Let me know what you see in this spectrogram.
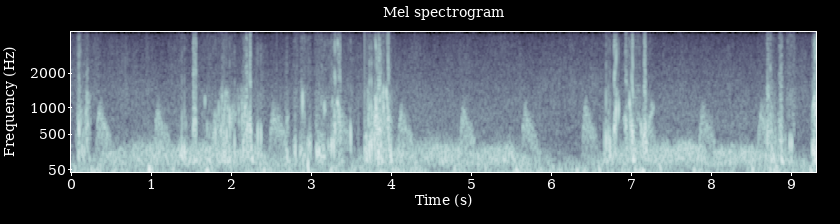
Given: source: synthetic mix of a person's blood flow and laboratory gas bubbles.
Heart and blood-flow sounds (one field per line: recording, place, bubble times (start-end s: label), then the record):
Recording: Doppler ultrasound of blood flow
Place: subclavian vein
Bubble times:
0.06-0.25 s: bubbles
1.33-1.47 s: bubbles
1.49-1.60 s: bubbles
1.63-2.42 s: bubbles
2.66-2.73 s: bubbles
2.76-3.53 s: bubbles
3.66-4.05 s: bubbles
6.63-7.29 s: bubbles
8.64-9.04 s: bubbles
9.23-9.32 s: bubbles
From the record:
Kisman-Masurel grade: 333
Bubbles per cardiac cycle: rolling drumbeat, 9 or more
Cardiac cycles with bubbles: 50 to 99%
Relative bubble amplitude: loud (0.450 to 0.775)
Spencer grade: 3 (all of the cardiac periods contain showers or single bubble signals, but not dominating or overriding the cardiac motion signals)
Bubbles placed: anywhere in the cardiac cycle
